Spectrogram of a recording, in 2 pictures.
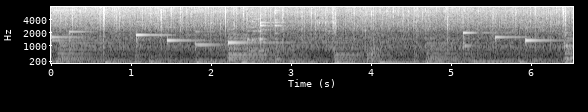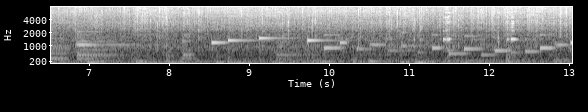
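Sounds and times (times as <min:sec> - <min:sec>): background music with bass line: 0:00.0 - 0:13.0
steak sizzling in skillet: 0:00.0 - 0:13.0.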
